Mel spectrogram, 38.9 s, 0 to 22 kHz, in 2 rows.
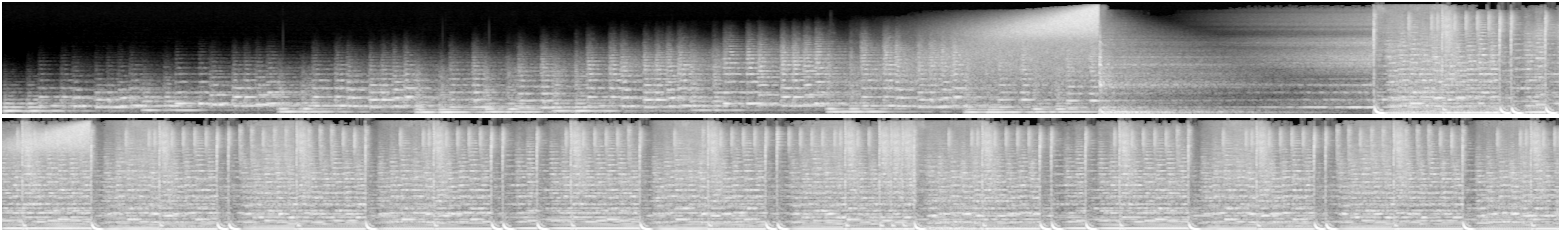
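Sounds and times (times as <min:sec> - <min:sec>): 
epic cinematic trailer music: 0:00.0 - 0:38.9.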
